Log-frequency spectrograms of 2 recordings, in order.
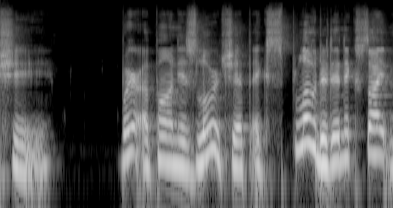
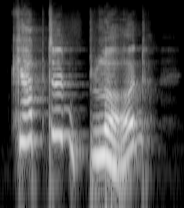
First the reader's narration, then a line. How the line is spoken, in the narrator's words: cried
